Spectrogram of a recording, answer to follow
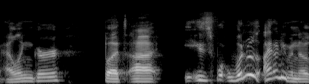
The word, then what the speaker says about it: Ehlinger: I think it's a hard G, actually, Sam Ehlinger.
